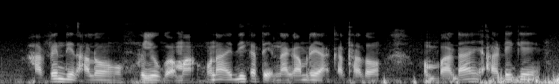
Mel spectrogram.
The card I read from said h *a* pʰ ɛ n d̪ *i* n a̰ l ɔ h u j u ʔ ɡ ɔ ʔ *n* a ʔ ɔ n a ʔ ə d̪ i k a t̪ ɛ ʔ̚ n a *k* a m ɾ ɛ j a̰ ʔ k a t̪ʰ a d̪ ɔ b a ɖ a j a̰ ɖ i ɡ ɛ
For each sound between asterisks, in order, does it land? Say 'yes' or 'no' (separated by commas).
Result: yes, yes, no, no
